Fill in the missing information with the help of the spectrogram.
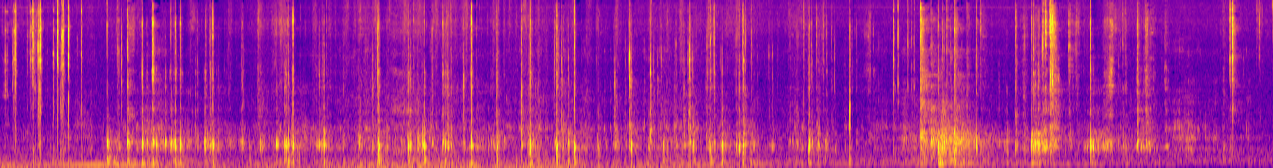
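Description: Handling noises: clicks, small metallic rattles and scrapes as a screwdriver pries the spade-terminal wires off an air conditioner's run capacitor and the capacitor is handled. A low hum underneath fades out about two-thirds of the way through.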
